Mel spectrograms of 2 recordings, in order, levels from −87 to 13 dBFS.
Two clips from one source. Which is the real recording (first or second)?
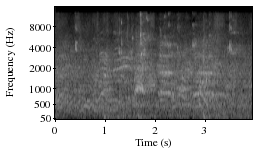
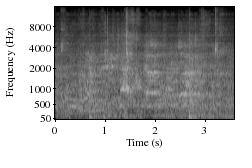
first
